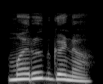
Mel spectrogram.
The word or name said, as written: ಮರುದ್ಗಣ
